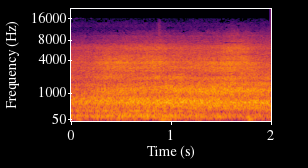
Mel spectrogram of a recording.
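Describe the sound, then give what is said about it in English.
Firefighting airplanes working over wildfires in Canada's Northwest Territories, dropping water: a steady, dense aircraft engine drone that holds at an even loudness throughout, with no voices. “airplanes dropping water to douse wildfires in Canada's Northwest Territories.”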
